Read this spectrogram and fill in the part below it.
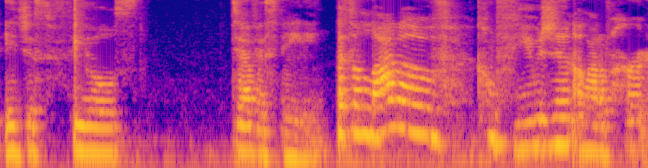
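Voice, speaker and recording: A young woman in her early twenties talks casually to her followers in a girly, familiar way. Her voice sits a little away from the mic, with faint noise around it. She comes across as a vlogger sharing advice. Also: on the low side. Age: early 20s. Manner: girly, familiar address to viewers. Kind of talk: casual advice chit chat to camera. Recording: distant mic with light background noise.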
